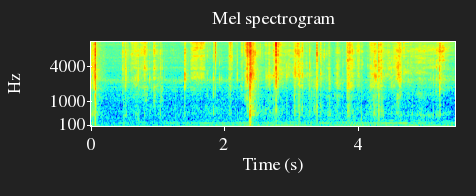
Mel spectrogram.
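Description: A small paperboard eyeliner box being handled and opened by hand: papery scraping and rustling with scattered sharp clicks and taps, the two loudest a little over two seconds in.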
